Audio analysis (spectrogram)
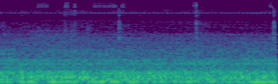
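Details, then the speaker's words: Hcalary diesel heater, combustion exhaust outlet outside: steady low rush of air with no pulsing or popping, just air shooting out, not engine-like percussion; normal exhaust flow, no muffler needed. "On the output, which I have a through hole thingamabob, but on the outside, it just sounds like this. It just sounds like whoosh. It's just air shooting out."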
